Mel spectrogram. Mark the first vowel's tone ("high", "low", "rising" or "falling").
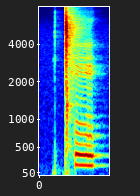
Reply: low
